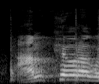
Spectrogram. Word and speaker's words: 암페어: 근데 이걸 A라고 읽어? 아니죠. 여러분들 잘 아시죠? 이거 뭐라 읽어? 이거 암페어라고 해요. 암페어. 그죠?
